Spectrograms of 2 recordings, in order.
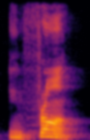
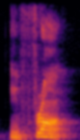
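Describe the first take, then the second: No difference in how they are said.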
